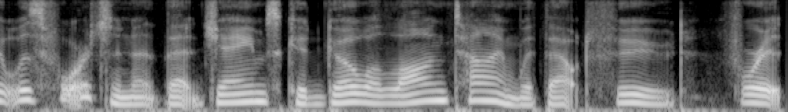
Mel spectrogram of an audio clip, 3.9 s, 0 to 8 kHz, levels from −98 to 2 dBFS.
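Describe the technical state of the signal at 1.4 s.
At 1.4 s the speech signal is intact, with no dropout, distortion, glitch or other fault audible at that moment.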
